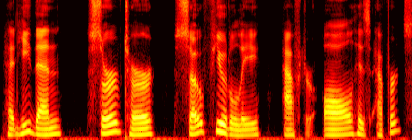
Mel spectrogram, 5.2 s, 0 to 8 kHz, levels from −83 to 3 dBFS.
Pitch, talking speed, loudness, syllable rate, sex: 140 Hz, 130 wpm, -18 LUFS, 4.2 syllables/s, male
